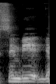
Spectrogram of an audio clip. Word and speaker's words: symbiote: There's like the villain is some kind of symbiote guy too. I guess symbiote. – Symbiote. Yes, that's how you pronounce that.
